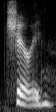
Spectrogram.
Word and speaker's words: Sherry: my mom of course sherry to rhyme with Jerry he would always tell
